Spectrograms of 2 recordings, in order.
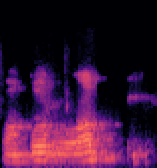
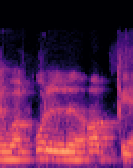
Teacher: Udghimat firra, ya. Jadi huruf lam dimasukkan ke dalam huruf ra terus, macam tak ada huruf lam. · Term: idgham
